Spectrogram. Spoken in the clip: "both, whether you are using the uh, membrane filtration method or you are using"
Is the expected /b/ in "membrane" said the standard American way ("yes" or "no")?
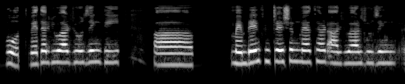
yes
